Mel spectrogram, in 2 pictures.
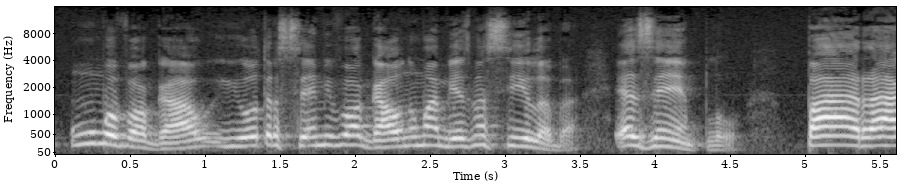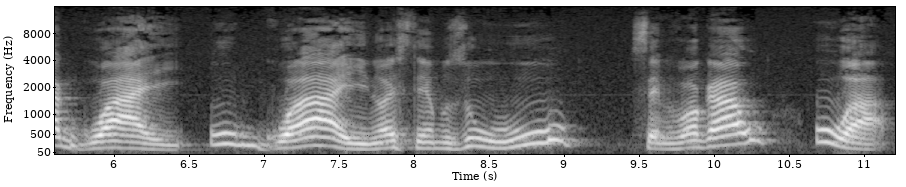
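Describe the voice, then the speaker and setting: A man teaching a recorded exam-prep lesson, listing examples one by one and spelling out letters methodically. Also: high voice. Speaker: Portuguese teacher.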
